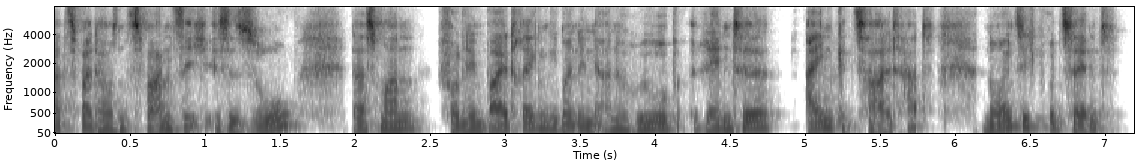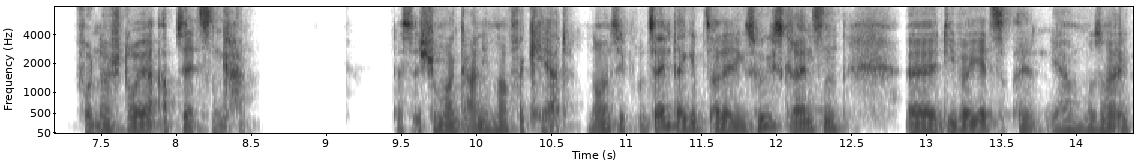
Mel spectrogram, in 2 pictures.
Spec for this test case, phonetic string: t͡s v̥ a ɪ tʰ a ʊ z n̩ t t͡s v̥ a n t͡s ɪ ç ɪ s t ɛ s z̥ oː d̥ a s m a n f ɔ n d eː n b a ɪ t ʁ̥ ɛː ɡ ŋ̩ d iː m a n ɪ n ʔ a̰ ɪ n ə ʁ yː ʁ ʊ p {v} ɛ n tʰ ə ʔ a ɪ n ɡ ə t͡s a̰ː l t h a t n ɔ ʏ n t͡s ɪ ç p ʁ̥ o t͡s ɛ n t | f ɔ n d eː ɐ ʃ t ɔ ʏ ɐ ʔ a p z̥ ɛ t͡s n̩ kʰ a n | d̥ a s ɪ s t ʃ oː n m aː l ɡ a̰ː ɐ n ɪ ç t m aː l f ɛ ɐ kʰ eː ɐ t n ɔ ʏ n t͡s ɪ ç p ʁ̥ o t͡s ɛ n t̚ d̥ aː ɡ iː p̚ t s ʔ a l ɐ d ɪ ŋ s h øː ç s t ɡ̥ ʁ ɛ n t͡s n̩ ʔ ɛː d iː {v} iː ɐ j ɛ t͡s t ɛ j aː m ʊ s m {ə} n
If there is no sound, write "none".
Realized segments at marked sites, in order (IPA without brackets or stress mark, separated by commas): ʁ, v, a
